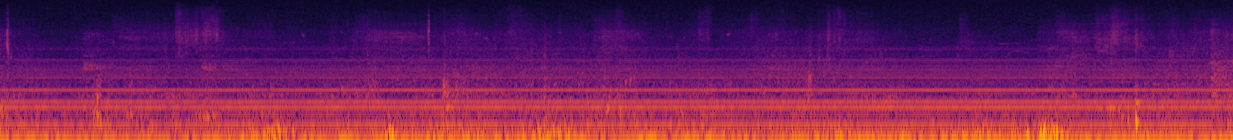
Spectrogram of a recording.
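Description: An engine idling steadily, its hum holding a constant pitch, over a low rumble, with brief faint high-pitched sounds now and then.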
